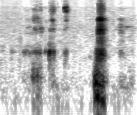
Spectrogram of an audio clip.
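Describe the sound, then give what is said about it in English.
Sipping a drink: a few soft, quick slurping sounds, then a brief louder gulp or breathy swallow after a short pause. No one speaks. “In fact, let's have another sip of that.”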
